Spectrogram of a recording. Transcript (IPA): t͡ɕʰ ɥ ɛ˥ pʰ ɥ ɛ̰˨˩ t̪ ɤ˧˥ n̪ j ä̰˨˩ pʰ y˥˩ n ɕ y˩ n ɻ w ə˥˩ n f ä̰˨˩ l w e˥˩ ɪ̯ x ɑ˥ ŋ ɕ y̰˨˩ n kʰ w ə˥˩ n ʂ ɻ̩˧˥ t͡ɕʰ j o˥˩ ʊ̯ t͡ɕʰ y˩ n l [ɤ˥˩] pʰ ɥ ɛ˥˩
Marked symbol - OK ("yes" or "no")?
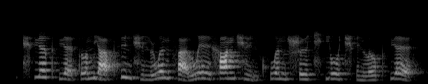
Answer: no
